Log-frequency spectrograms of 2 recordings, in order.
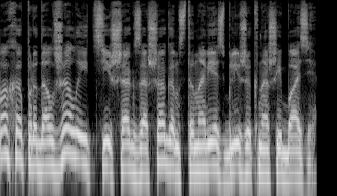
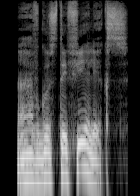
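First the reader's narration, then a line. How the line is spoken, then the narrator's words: Almost inaudible whisper. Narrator (Russian): тихо, почти неслышно прошептал я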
